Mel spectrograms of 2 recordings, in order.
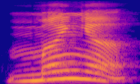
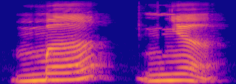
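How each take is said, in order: First: Said in the usual way. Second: Manhã split into ma and nhã with a pause; syllable by syllable. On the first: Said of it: "vamos olhar por palavra". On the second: Shown as a demonstration. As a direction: say manhã in two separate beats. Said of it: "duas sílabas". (manhã separando as sílabas)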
